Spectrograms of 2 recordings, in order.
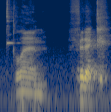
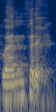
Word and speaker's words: Glenfiddich: knows it uh but say it with us now glenn fittick glenn fittick yeah at the end yeah so like if the in your mouth when you roll your r sits up here it's like right down here in the middle of your throat and you have to add that yes specifically the klingons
